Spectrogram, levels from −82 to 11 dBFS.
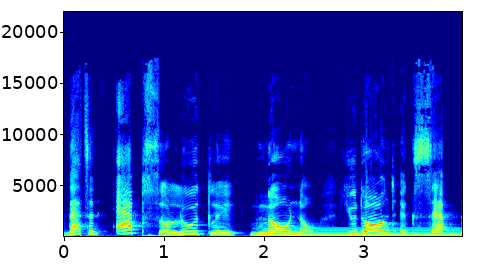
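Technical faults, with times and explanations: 2.02 s to the end, mains hum: right after "an absolutely" a steady low 60 Hz tone with some low harmonics appears and sits only about 5 dB under the speech. The power line is leaking into the signal through a ground loop or nearby transformer.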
